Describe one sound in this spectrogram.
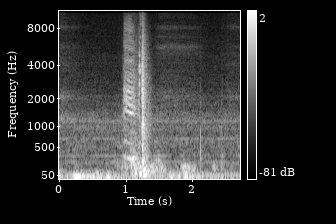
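A wooden chest creaks shut.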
